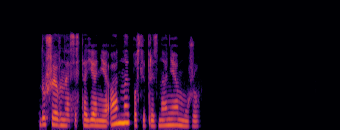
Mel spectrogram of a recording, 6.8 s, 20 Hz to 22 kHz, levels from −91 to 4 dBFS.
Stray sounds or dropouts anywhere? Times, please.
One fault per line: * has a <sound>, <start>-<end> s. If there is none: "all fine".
all fine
